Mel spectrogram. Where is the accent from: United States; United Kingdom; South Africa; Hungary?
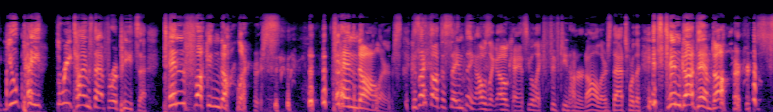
United States; Arkansas; I'm from Arkansas. I've lived here the better portion of my life. I wasn't born here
